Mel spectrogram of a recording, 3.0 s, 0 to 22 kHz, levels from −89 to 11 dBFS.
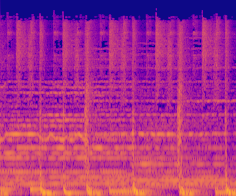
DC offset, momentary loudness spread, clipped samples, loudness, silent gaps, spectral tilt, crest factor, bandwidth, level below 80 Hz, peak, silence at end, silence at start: under 0.1%; 3 LU; under 0.1%; -17 LUFS; none; -4.5 dB/octave; 14 dB; 17 kHz; -22 dBFS; -2 dBFS; 0 s; 0 s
